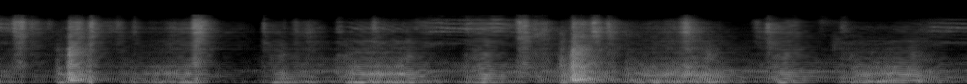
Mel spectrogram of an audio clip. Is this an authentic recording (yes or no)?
no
